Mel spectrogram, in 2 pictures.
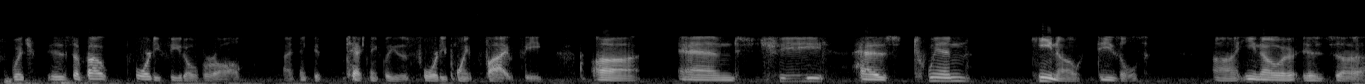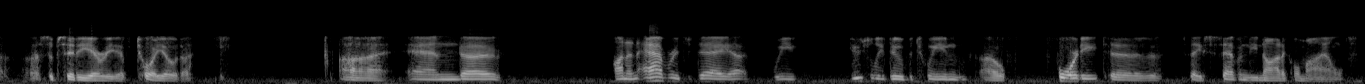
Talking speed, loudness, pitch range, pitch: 105 wpm, -31 LUFS, 100-125 Hz, 115 Hz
